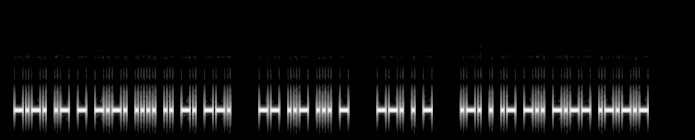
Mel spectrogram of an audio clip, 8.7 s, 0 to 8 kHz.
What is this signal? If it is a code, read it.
Morse code, heard as a keyed tone, about 34 wpm, 650 Hz. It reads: CATCHING MUST GET READY.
